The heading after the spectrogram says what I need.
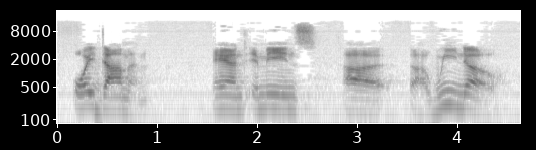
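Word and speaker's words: οἴδαμεν: The word is pronounced oidamen.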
